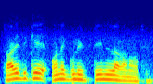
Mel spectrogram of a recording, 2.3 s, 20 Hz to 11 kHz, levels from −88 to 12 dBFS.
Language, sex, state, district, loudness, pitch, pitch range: Bengali, male, West Bengal, Alipurduar, -13 LUFS, 145 Hz, 130-155 Hz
